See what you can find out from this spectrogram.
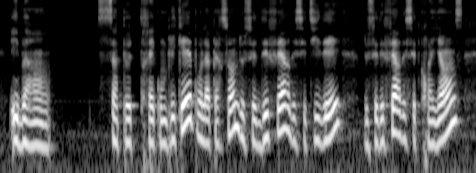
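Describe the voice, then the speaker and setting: This woman has a very deep, low pitch and a dark, mellow tone, with lively intonation at a moderate pace. The recording is very clean with a silent background. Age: 30s. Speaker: personal development podcaster. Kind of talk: solo reflective monologue. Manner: hesitant, many fillers.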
